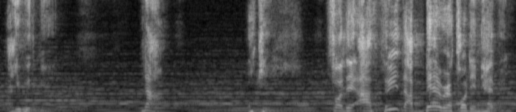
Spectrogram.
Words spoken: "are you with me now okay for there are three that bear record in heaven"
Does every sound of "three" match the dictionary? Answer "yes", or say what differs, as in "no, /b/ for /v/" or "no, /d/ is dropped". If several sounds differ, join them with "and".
yes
